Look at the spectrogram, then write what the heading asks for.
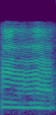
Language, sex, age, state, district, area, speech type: Tamil, male, 18-30, Tamil Nadu, Thanjavur, rural, conversation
